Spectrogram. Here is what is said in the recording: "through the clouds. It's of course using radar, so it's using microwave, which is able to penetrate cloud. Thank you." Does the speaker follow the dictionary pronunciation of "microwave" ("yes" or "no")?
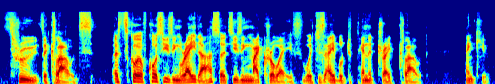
yes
